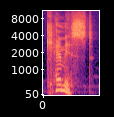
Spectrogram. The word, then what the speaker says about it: chemist: of trips to the chemist so that CH has a sound chemist and chemistry so we go to the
